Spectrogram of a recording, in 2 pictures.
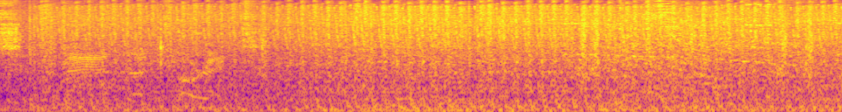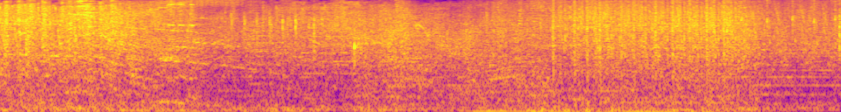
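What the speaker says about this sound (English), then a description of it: "Think you can take them out with the gun emplacements?" Turret gun emplacements firing at Decepticon Seekers in Transformers War for Cybertron, a steady stream of rapid mechanical shots with a dense wash of game combat noise throughout, moderately loud and unbroken.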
